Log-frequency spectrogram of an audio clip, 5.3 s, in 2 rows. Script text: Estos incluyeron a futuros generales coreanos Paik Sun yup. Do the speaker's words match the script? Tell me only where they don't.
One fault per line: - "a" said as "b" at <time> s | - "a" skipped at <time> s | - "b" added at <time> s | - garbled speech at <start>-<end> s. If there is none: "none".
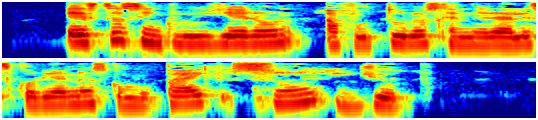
- "como" added at 3.2 s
